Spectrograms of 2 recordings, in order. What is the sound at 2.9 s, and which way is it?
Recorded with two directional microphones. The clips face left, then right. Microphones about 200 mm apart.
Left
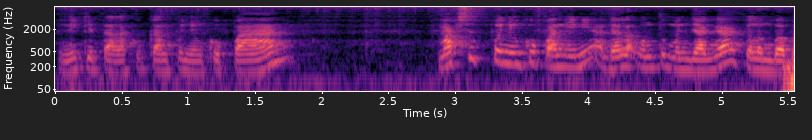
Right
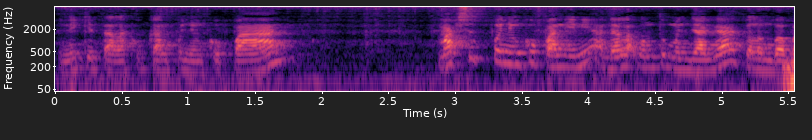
Speech, 30° left (ahead or behind).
